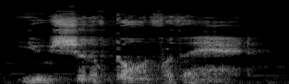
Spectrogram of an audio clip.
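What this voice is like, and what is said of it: Imitates a movie character's voice. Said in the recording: “My best impression of it”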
